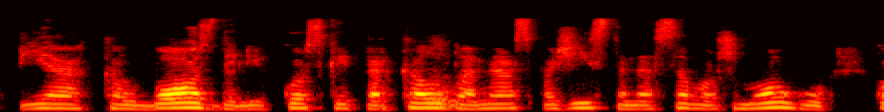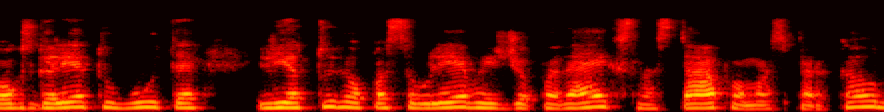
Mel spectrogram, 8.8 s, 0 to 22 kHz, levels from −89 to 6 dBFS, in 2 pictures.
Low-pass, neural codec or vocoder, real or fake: 10.8 kHz; none; real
